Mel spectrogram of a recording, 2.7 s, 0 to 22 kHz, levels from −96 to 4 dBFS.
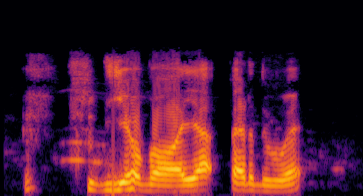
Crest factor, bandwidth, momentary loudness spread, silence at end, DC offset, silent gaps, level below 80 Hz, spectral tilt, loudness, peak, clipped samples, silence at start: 12 dB; 7.2 kHz; 14 LU; 0.5 s; under 0.1%; none; -52 dBFS; -6.5 dB/octave; -14 LUFS; -2 dBFS; under 0.1%; 0.2 s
